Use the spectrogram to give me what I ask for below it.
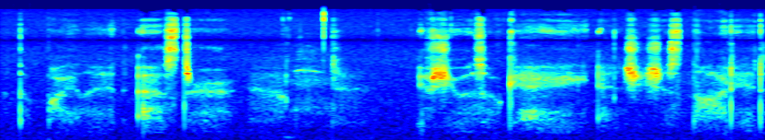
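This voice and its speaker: Relaxed whispering over noticeable background noise. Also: woman. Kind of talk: whispered ASMR talk to camera. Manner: whispered, soft, relaxed.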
